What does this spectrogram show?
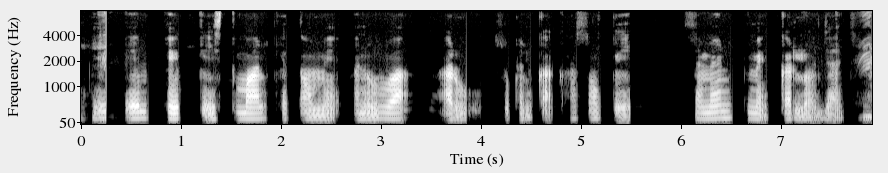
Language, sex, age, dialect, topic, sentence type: Maithili, male, 18-24, Angika, agriculture, statement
